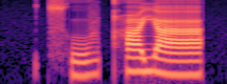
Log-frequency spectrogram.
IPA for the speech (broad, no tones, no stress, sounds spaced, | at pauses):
t͡sʰ u v qʰ ɛ j a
